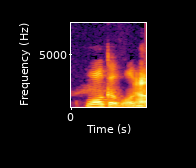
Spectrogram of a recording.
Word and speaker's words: Wagga Wagga: You just pronounce it Wagga Wagga.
